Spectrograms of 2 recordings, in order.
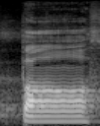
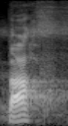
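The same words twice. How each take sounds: First: It is said in a southern English accent. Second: It is said in a northern Yorkshire accent. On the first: "sir, it's Bath" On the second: "I used to say Bath and Castle"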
